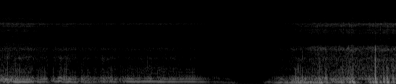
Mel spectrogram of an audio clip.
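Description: Low, rumbling snore on the in-breath, then a pause and a softer breath; ordinary sleep snoring in a large dog.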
